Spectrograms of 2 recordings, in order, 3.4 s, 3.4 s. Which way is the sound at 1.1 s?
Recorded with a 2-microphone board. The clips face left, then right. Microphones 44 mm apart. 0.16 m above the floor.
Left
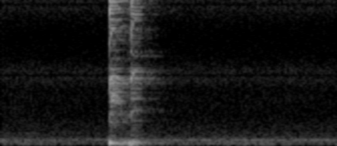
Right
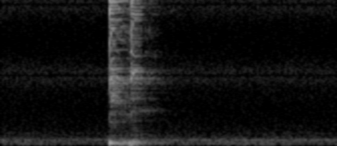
45° left (ahead or behind).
